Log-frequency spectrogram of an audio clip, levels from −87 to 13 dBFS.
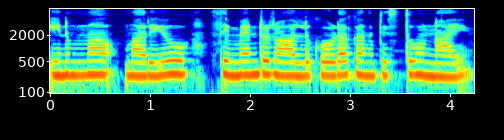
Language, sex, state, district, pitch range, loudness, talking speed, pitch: Telugu, female, Andhra Pradesh, Krishna, 245-255 Hz, -13 LUFS, 85 wpm, 250 Hz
